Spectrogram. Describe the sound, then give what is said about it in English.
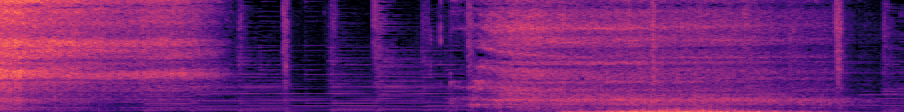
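A slow, deep breath in a breathing exercise: a soft airy intake through the nose, a pause, then a long, heavier exhale blown out through the mouth as if through a straw, with quiet steady musical tones in the background. “So in through the nose, out through the mouth, out through your mouth like a straw.”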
